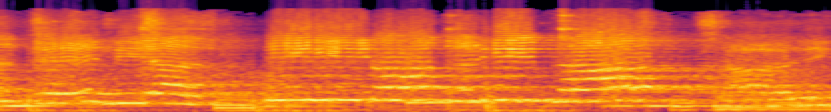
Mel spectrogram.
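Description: A recorded children's song about sunflowers: singing over a backing track with a steady beat.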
